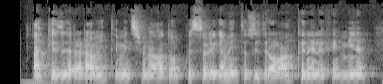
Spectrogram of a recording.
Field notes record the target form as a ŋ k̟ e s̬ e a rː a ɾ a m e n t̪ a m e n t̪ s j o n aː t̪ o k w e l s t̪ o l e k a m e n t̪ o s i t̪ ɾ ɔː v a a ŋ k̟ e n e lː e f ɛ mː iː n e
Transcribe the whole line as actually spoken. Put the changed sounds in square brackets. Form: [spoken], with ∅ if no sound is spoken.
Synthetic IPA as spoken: a ŋ k̟ e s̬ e [ɛ] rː a ɾ a m e n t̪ [e] m e n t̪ s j o n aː t̪ o k w e [∅] s t̪ o l e [ɡ] a m e n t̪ o s i t̪ ɾ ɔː v a a ŋ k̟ e n e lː e f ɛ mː [i] n e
